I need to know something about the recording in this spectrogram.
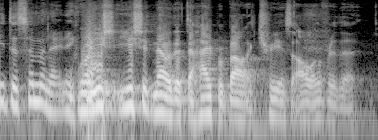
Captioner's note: voiceover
